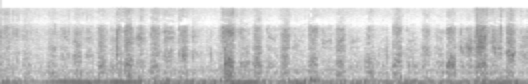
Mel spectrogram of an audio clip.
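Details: Dog pants hard and fast, having failed to catch the laser dot. Rhythmic airy gasps come several times a second, with a deep background rumble beneath.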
